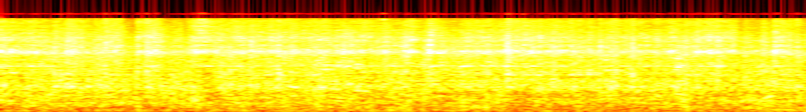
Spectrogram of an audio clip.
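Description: A moving passenger train running, heard from inside the carriage at an open window: a steady, even running noise with no breaks.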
